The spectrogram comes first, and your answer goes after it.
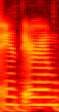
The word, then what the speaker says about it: anthurium: have the cirritus mirabellas this is a anthurium I believe you pronounce it antharium Quest Morel lens it's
